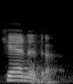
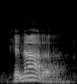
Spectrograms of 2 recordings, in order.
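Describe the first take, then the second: First: The stress is on the first syllable. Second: The stress is on the middle syllable. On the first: The speaker calls it right. "the emphasis is there at the first syllable" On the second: The speaker calls it wrong. "if I move it to the middle"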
